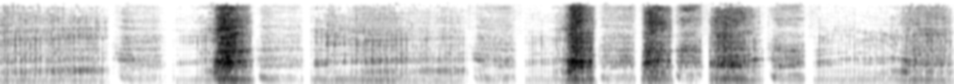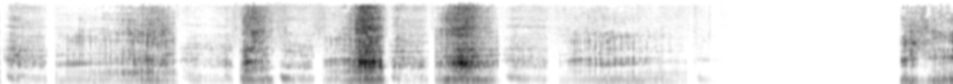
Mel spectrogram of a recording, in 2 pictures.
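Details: Puma producing a long run of gravelly, harmonic roars and groans with irregular short breaks and occasional loud, sharp peaks, ending in near silence before a final brief sound.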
